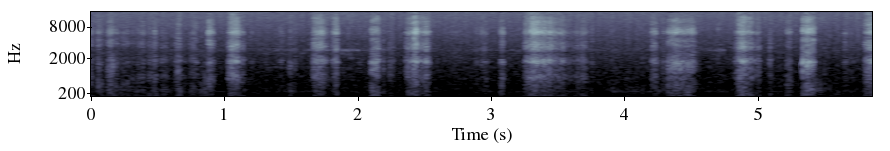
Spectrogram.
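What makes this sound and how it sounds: A fountain pen's steel nib scratches across a sheet of lined writing paper while writing in blue ink. The sound is a quiet, irregular run of short, bright, dry scratching strokes with a faint raspy tone, with gaps of near silence between bursts. Each stroke stops almost at once, with no ring or low-end body.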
